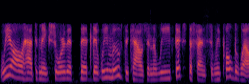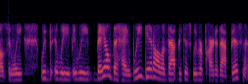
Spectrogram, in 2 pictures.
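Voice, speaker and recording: At a fairly quick pace, a woman talks in an ordinary speaking voice, fairly low in pitch with ordinary pitch variation. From Wyoming, US. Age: 50s. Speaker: congressional candidate and attorney. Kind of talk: political interview. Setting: phone call. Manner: repeats words when speaking quickly.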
